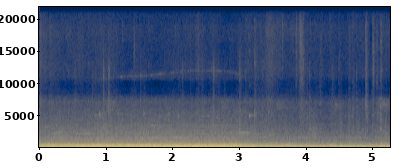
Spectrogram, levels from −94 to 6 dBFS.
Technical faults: none

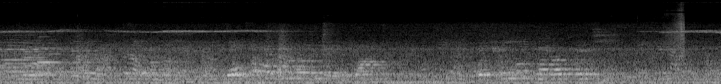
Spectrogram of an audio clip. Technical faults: imaging from linear upsampling

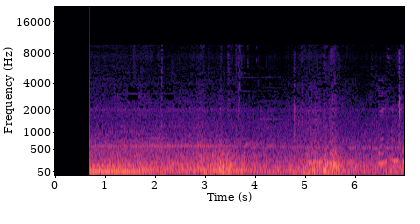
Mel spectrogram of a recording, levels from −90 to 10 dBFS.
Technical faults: Vorbis compression; cut-off start

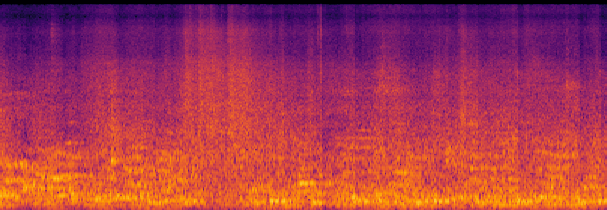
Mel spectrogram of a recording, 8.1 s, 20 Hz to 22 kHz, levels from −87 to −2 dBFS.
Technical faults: gain pumping

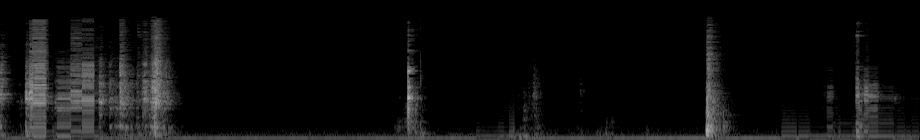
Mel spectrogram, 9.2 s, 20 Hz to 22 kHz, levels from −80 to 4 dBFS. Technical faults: Vorbis compression; robotic sound from repeated short buffers

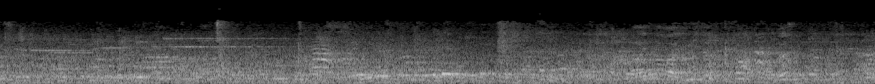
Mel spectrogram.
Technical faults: MP3 compression

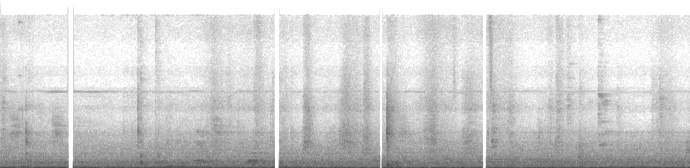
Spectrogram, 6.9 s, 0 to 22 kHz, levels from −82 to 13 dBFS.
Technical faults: gap between stream segments

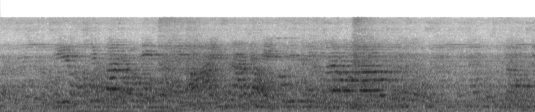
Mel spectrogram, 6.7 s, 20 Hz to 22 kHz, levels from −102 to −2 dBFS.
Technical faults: Dolby Digital compression

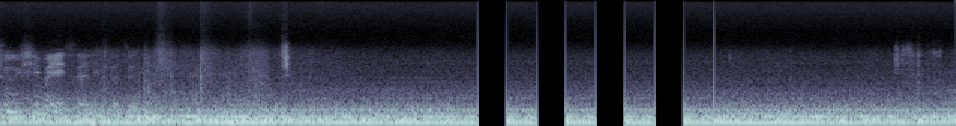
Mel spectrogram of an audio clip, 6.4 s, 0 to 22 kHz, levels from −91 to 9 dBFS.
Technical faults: stutter with silent gaps

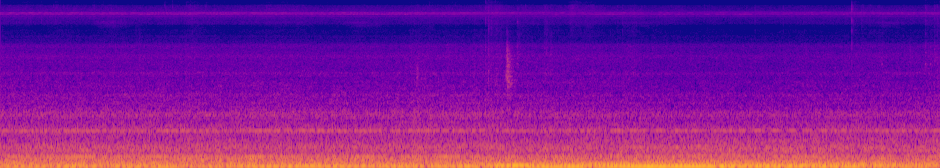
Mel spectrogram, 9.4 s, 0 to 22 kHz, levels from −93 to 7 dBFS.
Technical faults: none

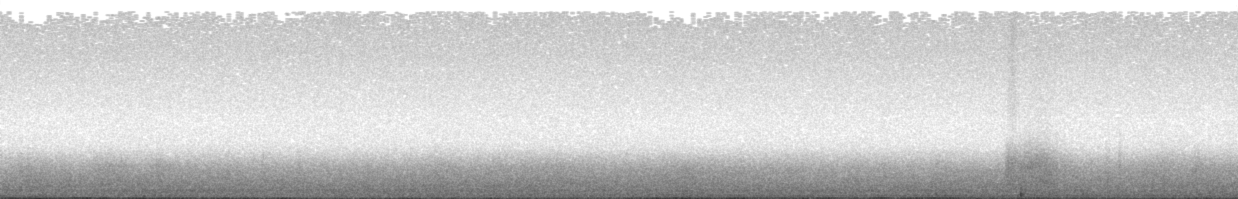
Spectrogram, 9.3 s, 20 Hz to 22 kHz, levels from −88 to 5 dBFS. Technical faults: none

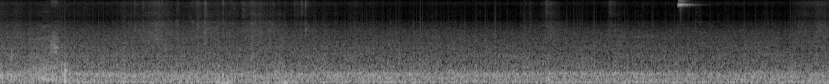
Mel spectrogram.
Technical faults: block size mismatch (padded)

